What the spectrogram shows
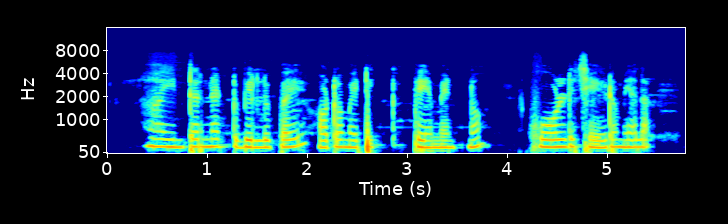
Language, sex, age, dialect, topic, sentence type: Telugu, female, 18-24, Utterandhra, banking, question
